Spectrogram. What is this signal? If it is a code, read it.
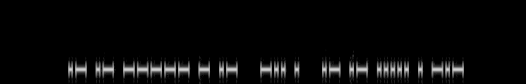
Morse code, heard as a keyed tone, about 36 wpm, 700 Hz. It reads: AA0TA DE AA5EK
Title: USA Callsign DE Callsign - 5 Characters - 35wpm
